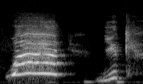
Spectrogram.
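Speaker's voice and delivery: high, loud comic protest; hammed-up shrieky objection; mock outrage. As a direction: squawk in exaggerated disbelief. Mock outrage at the faulty argument.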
